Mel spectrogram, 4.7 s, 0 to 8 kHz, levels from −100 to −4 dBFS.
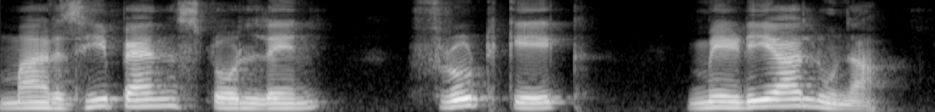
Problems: none marked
